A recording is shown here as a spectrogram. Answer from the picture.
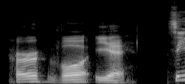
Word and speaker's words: Hrvoje: yeah it's it's it's really easy you know her see you're rolling ours already so already it's going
